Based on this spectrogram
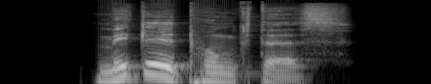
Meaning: genitive singular of Mittelpunkt
- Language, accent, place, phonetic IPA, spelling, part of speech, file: German, Germany, Berlin, [ˈmɪtl̩ˌpʊŋktəs], Mittelpunktes, noun, De-Mittelpunktes.ogg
